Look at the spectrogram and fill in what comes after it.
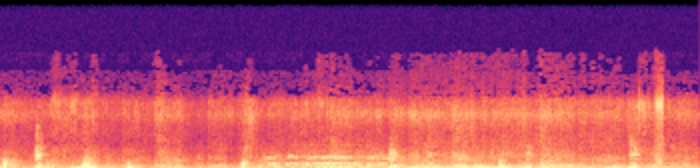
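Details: Kept honey bees make a steady, low droning hum, broken now and then by soft knocks and clicks.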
